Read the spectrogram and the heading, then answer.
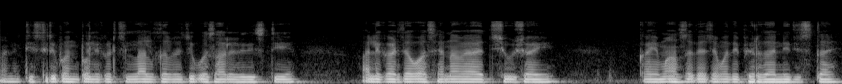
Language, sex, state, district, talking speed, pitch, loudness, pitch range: Marathi, male, Maharashtra, Aurangabad, 130 wpm, 120 Hz, -16 LUFS, 115-120 Hz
